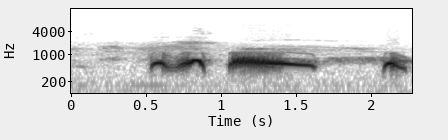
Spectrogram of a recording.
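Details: Spotted dove cooing rapidly, a wavering double note then a drawn-out buzzy coo sliding slightly downward, and the start of another coo after a brief pause; low, throaty voice.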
